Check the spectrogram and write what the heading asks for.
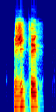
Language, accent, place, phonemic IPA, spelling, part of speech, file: French, France, Lyon, /ʒi.te/, giter, verb, LL-Q150 (fra)-giter.wav
- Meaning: post-1990 spelling of gîter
